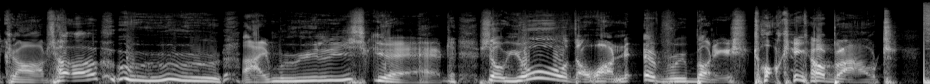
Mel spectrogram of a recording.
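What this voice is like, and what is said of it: Loud villainous cartoon character voice. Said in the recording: “That's my Oogie Boogie ... That was a pretty good Oogie Boogie. Your mic was peaking the entire time you did that because it was so loud. ... That was a good impression,”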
